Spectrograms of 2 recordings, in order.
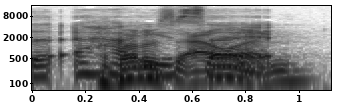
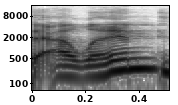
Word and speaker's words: Elin: She discovered Elin Hildebrand on this trip. Is that not how you say her name? I thought that was Ellen. – Ellen. – Oh, is it just Ellen? – It's Ellen.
